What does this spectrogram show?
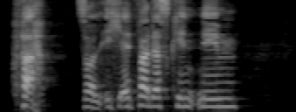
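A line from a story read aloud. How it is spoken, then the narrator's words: Scornful laugh. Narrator (German): Frank lachte höhnisch auf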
